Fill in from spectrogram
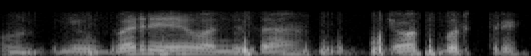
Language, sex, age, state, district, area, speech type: Kannada, male, 30-45, Karnataka, Raichur, rural, conversation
